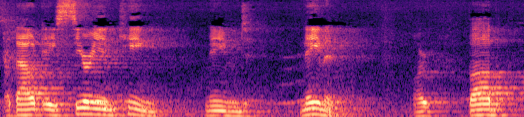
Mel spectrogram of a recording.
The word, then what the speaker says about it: Naaman: a Syrian King named naman or Bob pronounced it very well the original Hebrew was more like Naaman Naaman I'm gonna say Natan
